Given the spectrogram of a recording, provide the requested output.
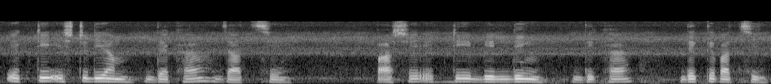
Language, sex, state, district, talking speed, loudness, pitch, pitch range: Bengali, male, West Bengal, Cooch Behar, 80 wpm, -17 LUFS, 125 Hz, 115-135 Hz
